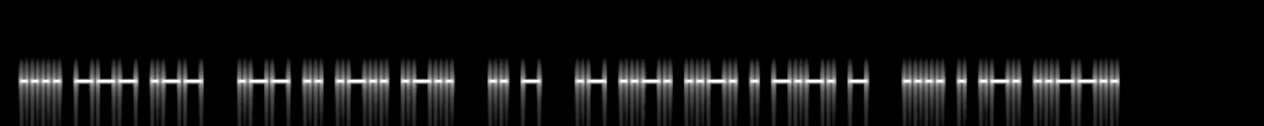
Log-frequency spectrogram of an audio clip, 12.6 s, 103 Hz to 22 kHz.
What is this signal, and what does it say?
Morse code, heard as a keyed tone, about 22 wpm, 700 Hz. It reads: HOW WILL IT AFFECT HER?
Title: Sentences from Top 900 Words 22wpm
